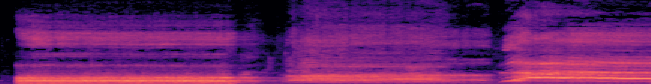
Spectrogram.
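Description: Live heavy-metal vocal shouts and growls through a PA in three long phrases. The last is a held yell that falls in pitch near the end, with crowd noise underneath.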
